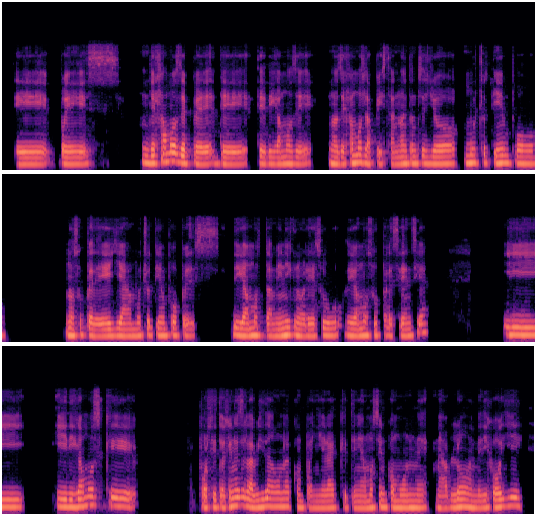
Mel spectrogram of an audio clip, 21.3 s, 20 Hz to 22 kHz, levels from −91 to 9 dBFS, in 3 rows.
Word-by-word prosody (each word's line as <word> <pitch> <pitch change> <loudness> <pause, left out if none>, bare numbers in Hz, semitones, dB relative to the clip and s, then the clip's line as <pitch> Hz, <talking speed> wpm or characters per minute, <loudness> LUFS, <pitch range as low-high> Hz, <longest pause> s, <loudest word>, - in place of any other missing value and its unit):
este, 115 0 +1
pues, 120 0 -2 0.3
dejamos 150 +4 +3
de 135 - +7
pe 115 -1 +1
de 115 +1 +1
de, 125 -2 0
digamos 120 +1 0
de 125 +2 -3 0.2
nos 120 -3 +1
dejamos 140 +4 +1
la 130 -2 -1
pista, 115 -3 -6
¿no?, 120 +2 -2
entonces, 130 0 0
yo 125 +1 +2
mucho 140 +1 0
tiempo 130 -2 0 0.8
no 130 - +3
supe 130 0 -1
de 115 +1 +2
ella 120 0 +2
mucho 125 +2 -1
tiempo, 130 0 0
pues, 120 +1 -7
digamos 130 -1 +2
también 120 +2 +1
ignoré 120 -4 0
su, 130 0 -1
digamos 125 0 +1
su 125 - -2
presencia. 125 +7 -3 1.1
Y 135 -1 +2 0.4
y 140 -2 +2
digamos 145 +5 +1
que, 150 -3 0 0.8
por 125 0 0
situaciones 135 +4 +1
de 160 - +1
la 130 -3 +4
vida, 140 +4 +2
una 145 0 0
compañera 125 -2 -2
que - - -7
teníamos 120 +2 -2
en 135 -1 +1
común 125 0 +1
me 125 +1 0
me 120 - -4
habló 130 +4 +2
y - - +2
me 120 0 -1
dijo: 130 +2 0
"Oye, 150 +2 +1
130 Hz, 150 wpm, -21 LUFS, 120-135 Hz, 1.1 s, de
